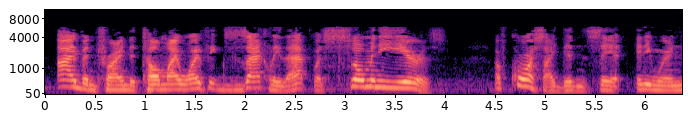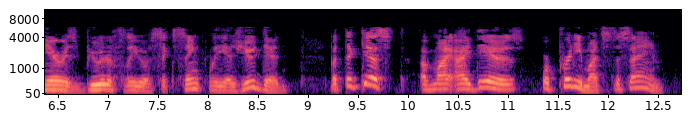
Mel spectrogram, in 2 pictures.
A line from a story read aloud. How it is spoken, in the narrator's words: He was eager to say something, and when he was sure his teacher had finished, he blurted out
